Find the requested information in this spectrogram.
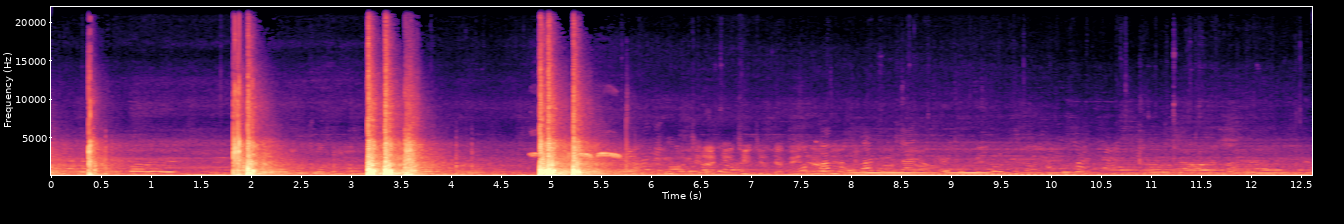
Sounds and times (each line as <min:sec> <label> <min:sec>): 0:00.0 fireworks 0:06.7
0:00.0 Firecrackers 0:10.2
